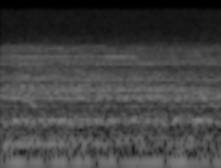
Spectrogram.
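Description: Very quiet room tone: a faint, steady low hum and hiss with no distinct event.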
